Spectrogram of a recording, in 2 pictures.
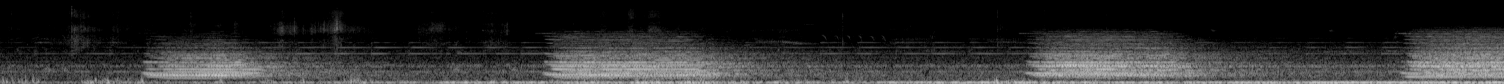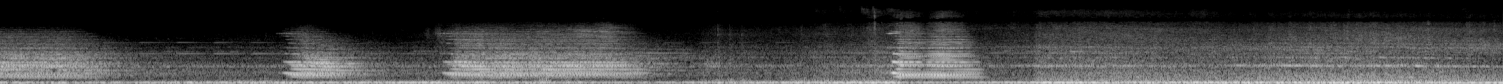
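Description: A diesel freight train's multi-chime air horn sounds for a grade crossing: seven blasts over about 24 seconds, most about two seconds long and two much shorter, over a low engine rumble that grows as the train approaches. From about 25 seconds in, the train is passing close and the steady noise of its wheels on the rails takes over.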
